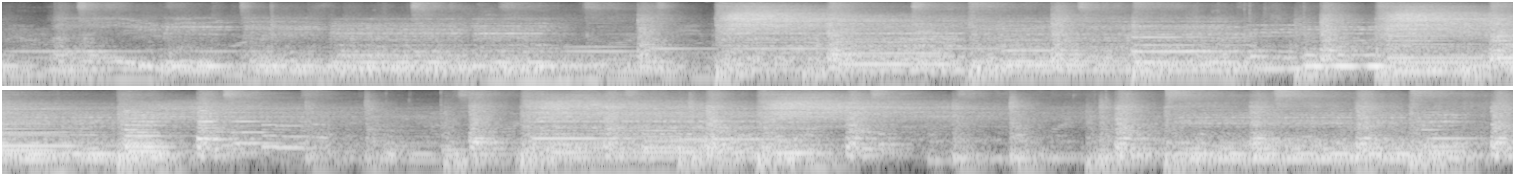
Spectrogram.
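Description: Live jazz combo playing a ballad, led by a Hammond organ with a drum kit keeping time on cymbals, and guitar and vibraphone in the band.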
